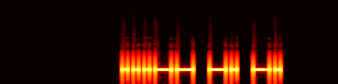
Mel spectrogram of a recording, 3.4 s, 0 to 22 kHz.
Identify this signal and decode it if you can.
Morse code, heard as a keyed tone, about 22 wpm, 700 Hz. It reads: 3NN
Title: Common Cut Numbers - 3-Digit 22wpm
